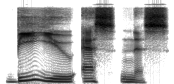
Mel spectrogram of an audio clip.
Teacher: The I in the middle is not strongly pronounced.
